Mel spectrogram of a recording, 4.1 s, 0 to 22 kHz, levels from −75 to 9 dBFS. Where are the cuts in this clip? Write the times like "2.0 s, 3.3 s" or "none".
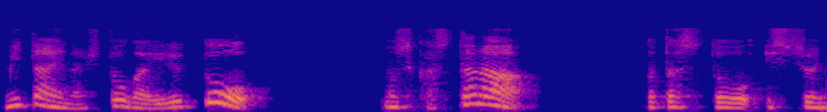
none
